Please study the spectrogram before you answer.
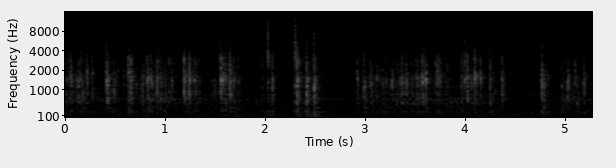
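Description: Fingertips type on a backlit mechanical keyboard with plastic keycaps, producing a rapid run of short, crisp clacks with bright edges. The keystrokes come in quick bursts with a brief pause in the middle, and each one dies away almost instantly.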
